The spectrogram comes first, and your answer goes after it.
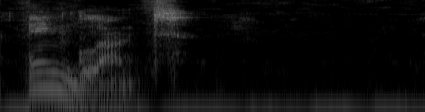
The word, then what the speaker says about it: England: país de inglaterra inglaterra decimos england el acento se encuentra en la primera sílaba y para la nacionalidad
